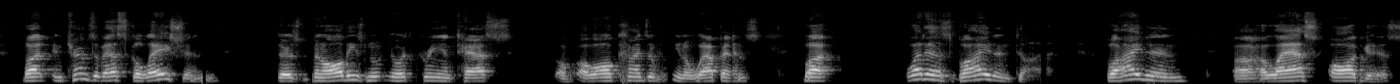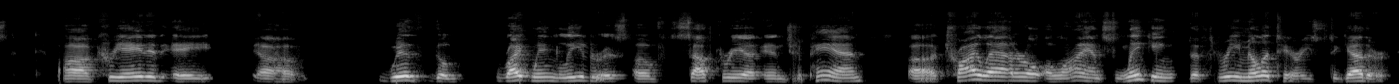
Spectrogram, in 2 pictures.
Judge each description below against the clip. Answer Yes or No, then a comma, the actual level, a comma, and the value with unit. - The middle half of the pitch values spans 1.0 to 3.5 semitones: No, average, 4.0 semitones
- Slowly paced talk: Yes, slow, 110 wpm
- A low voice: No, medium, 170 Hz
